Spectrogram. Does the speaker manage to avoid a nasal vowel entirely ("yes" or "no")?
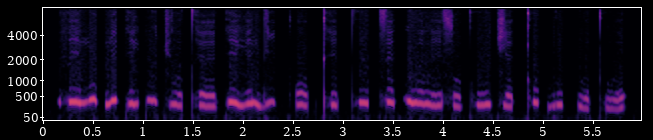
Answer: yes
